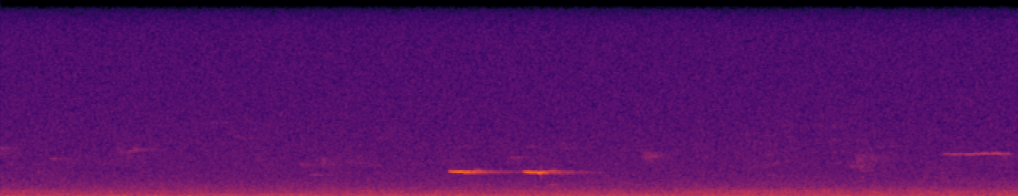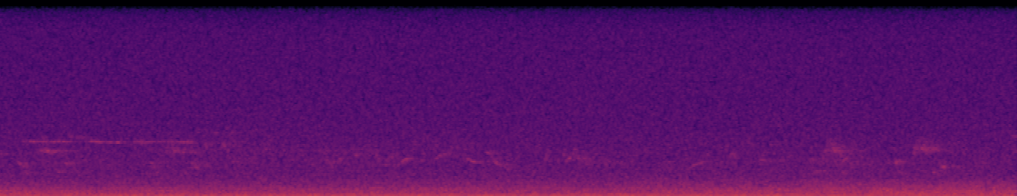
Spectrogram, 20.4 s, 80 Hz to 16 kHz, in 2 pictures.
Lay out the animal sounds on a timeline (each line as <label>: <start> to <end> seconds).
Red-eyed Vireo (Vireo olivaceus): 0.3 to 20.4 seconds
Blue Jay (Cyanocitta cristata): 4.4 to 5.9 seconds
White-throated Sparrow (Zonotrichia albicollis): 9.3 to 12.4 seconds
Purple Finch (Haemorhous purpureus): 13.2 to 17.9 seconds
